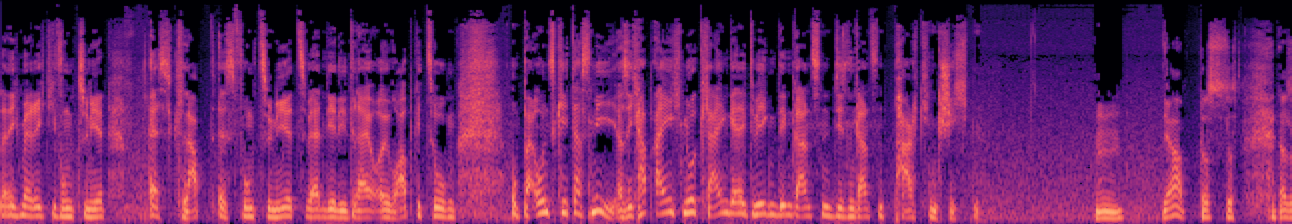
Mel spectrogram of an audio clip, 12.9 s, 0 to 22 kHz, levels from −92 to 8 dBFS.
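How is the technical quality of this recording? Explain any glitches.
The recording suffers from gain pumping throughout the speech. The room tone sits about 36 dB below the speech, and the gain swings by about 20 dB. Loud and quiet syllables end up pressed to a similar level, so the delivery sounds flattened. The likely cause is input gain set far too high, with a fast limiter or compressor clamping down on each loud moment and releasing in the gaps.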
